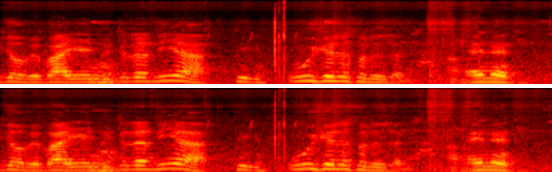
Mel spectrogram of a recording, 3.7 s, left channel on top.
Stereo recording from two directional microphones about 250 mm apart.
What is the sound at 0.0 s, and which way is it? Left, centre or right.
Speech, centre.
